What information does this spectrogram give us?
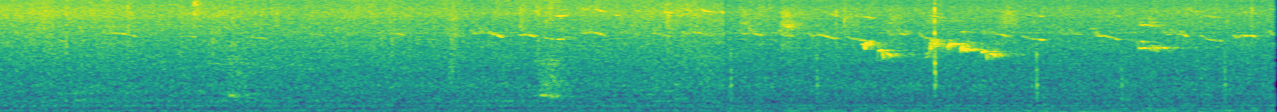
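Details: Silvereyes (Zosterops lateralis) in a backyard give a few thin, high chirps, clustered near the seventh second, over a steady hiss of outdoor background noise and low hum.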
